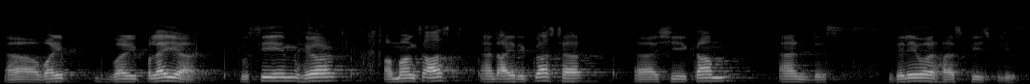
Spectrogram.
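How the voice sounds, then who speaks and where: Male host, halting slow intro, lo-fi sound. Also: medium pitch. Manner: halting, with fillers and restarts. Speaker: event host. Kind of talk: formal introduction.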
